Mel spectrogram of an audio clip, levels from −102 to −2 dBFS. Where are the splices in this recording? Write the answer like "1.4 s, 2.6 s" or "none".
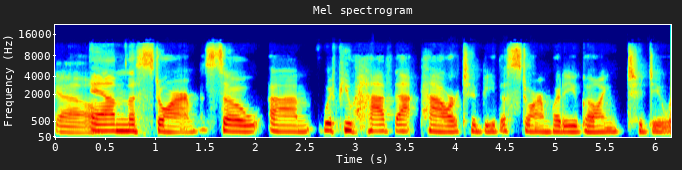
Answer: none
